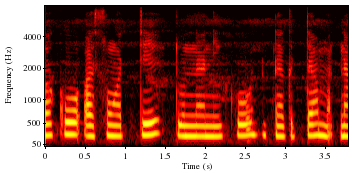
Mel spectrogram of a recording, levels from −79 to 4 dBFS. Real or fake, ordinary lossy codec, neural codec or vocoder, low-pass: real; none; none; none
